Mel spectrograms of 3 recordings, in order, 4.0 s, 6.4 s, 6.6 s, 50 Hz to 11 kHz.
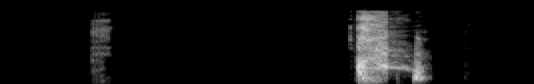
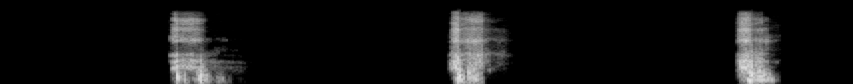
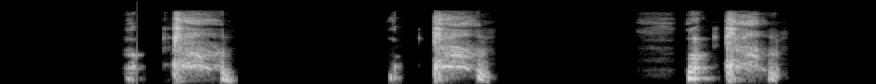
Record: {
  "cough_length": "4.0 s",
  "cough_amplitude": 28960,
  "cough_signal_mean_std_ratio": 0.22,
  "exhalation_length": "6.4 s",
  "exhalation_amplitude": 29078,
  "exhalation_signal_mean_std_ratio": 0.24,
  "three_cough_length": "6.6 s",
  "three_cough_amplitude": 31836,
  "three_cough_signal_mean_std_ratio": 0.34,
  "survey_phase": "beta (2021-08-13 to 2022-03-07)",
  "age": "65+",
  "gender": "Male",
  "wearing_mask": "No",
  "symptom_none": true,
  "smoker_status": "Never smoked",
  "respiratory_condition_asthma": false,
  "respiratory_condition_other": false,
  "recruitment_source": "REACT",
  "submission_delay": "1 day",
  "covid_test_result": "Negative",
  "covid_test_method": "RT-qPCR",
  "influenza_a_test_result": "Negative",
  "influenza_b_test_result": "Negative"
}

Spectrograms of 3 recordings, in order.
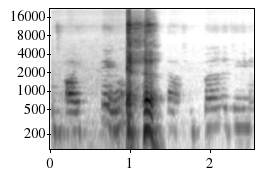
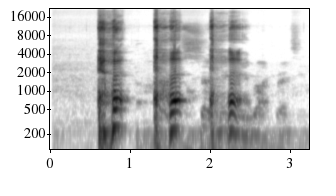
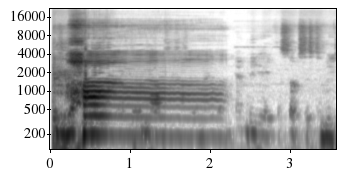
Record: {
  "cough_length": "2.6 s",
  "cough_amplitude": 32768,
  "cough_signal_mean_std_ratio": 0.32,
  "three_cough_length": "3.2 s",
  "three_cough_amplitude": 32768,
  "three_cough_signal_mean_std_ratio": 0.37,
  "exhalation_length": "3.6 s",
  "exhalation_amplitude": 32768,
  "exhalation_signal_mean_std_ratio": 0.47,
  "survey_phase": "beta (2021-08-13 to 2022-03-07)",
  "age": "65+",
  "gender": "Female",
  "wearing_mask": "No",
  "symptom_none": true,
  "smoker_status": "Never smoked",
  "respiratory_condition_asthma": false,
  "respiratory_condition_other": false,
  "recruitment_source": "REACT",
  "submission_delay": "5 days",
  "covid_test_result": "Negative",
  "covid_test_method": "RT-qPCR",
  "influenza_a_test_result": "Negative",
  "influenza_b_test_result": "Negative"
}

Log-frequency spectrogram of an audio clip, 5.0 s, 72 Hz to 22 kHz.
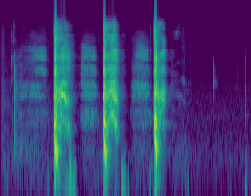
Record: {
  "cough_length": "5.0 s",
  "cough_amplitude": 32768,
  "cough_signal_mean_std_ratio": 0.28,
  "survey_phase": "alpha (2021-03-01 to 2021-08-12)",
  "age": "45-64",
  "gender": "Male",
  "wearing_mask": "No",
  "symptom_none": true,
  "smoker_status": "Never smoked",
  "respiratory_condition_asthma": false,
  "respiratory_condition_other": false,
  "recruitment_source": "REACT",
  "submission_delay": "2 days",
  "covid_test_result": "Negative",
  "covid_test_method": "RT-qPCR"
}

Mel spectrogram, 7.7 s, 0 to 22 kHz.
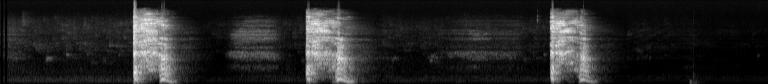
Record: {
  "three_cough_length": "7.7 s",
  "three_cough_amplitude": 32768,
  "three_cough_signal_mean_std_ratio": 0.28,
  "survey_phase": "beta (2021-08-13 to 2022-03-07)",
  "age": "45-64",
  "gender": "Male",
  "wearing_mask": "No",
  "symptom_sore_throat": true,
  "smoker_status": "Ex-smoker",
  "respiratory_condition_asthma": true,
  "respiratory_condition_other": false,
  "recruitment_source": "REACT",
  "submission_delay": "3 days",
  "covid_test_result": "Negative",
  "covid_test_method": "RT-qPCR",
  "influenza_a_test_result": "Negative",
  "influenza_b_test_result": "Negative"
}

